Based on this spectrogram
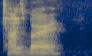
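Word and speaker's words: Tønsberg: The Asgardian warriors defeat the frost giants in Tonsberg, Norway, and seize the source of their power. I totally mispronounced Tonsberg. I'm not supposed to pronounce the R. Tonsberg, Norway, and seize source of their power, the Casket of Ancient Winters.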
